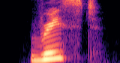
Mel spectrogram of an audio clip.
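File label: "wrist" English, British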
